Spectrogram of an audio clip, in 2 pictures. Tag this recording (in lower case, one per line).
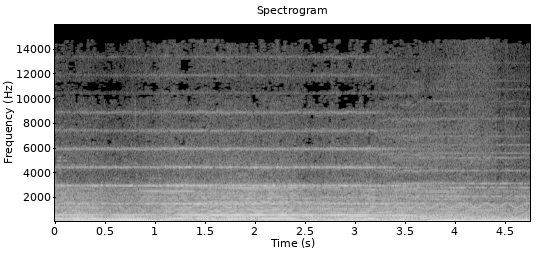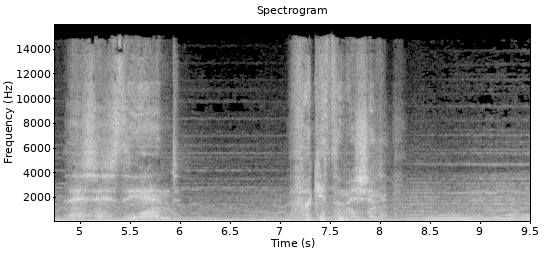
speech
music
